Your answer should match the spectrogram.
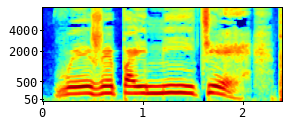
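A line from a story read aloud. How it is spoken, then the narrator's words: Near moan. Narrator (Russian): почти простонал Феликс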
